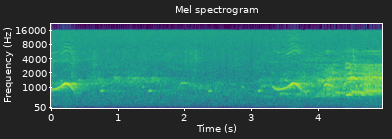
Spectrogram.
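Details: Asian koel whistling two rising, upslurred notes about three seconds apart, with short soft notes in between and a loud burst from a rooster crowing near the end.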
